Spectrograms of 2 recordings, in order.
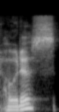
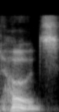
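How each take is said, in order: First: The name ends with a 'diss' sound. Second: The name ends with a 'dz' sound. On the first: This is the older family pronunciation. "my grandfather pronounced it Hodis" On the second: This is the pronunciation the speaker grew up with. "my father pronounced it Hodes"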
